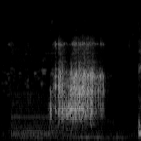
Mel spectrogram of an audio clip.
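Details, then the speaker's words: Lung crackles heard at the end of inspiration, likened to rubbing hair or crumpling paper by the ear: a brief rough, crackly noise at the end of a breath in. "es como si ustedes frotarán bueno los que tienen cabello en largo el cabello los frotan en en la oreja o puede ser que arrugue en un papel en la oreja y se siente así"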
